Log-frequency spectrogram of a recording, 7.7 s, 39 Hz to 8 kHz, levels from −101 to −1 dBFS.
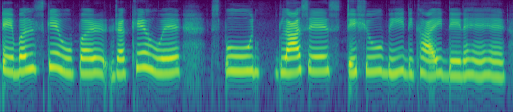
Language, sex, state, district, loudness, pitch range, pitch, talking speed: Hindi, female, Jharkhand, Palamu, -17 LUFS, 245-275 Hz, 260 Hz, 100 wpm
